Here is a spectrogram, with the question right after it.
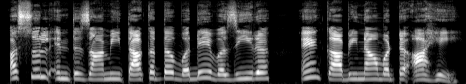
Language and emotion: Sindhi, neutral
